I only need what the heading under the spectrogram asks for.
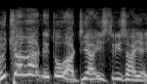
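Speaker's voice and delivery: sudden high-pitched plea; acted alarm. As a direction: protest urgently to save a gift. Victim pleads for late wife's gift. (pura-pura kaget memohon, nada tinggi)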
